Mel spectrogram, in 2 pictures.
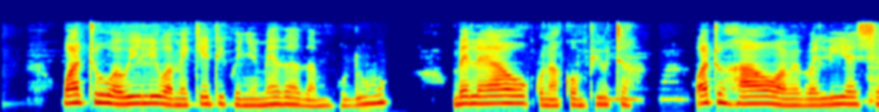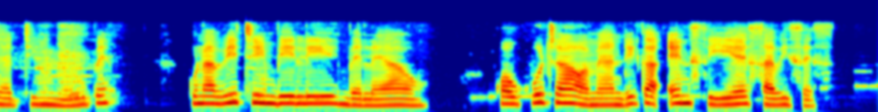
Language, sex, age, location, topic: Swahili, female, 25-35, Kisumu, government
